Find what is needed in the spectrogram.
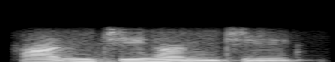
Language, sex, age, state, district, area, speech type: Punjabi, female, 45-60, Punjab, Fazilka, rural, conversation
